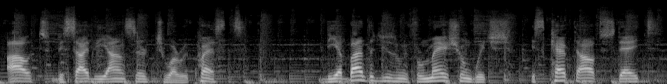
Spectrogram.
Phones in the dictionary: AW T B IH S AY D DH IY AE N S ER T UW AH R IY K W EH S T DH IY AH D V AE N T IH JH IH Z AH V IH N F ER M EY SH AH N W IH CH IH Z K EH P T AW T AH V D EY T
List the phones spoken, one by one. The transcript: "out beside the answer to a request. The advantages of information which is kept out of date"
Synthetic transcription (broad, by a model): AW T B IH S AY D DH IY AE N S ER T UW AH R IY K W EH S T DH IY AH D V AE N T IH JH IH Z AH V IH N F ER M EY SH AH N W IH CH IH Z K EH P T AW T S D EY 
